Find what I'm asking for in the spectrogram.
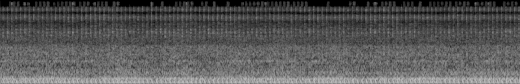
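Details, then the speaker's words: Self-drive cylinder mower with new spark plug, pull-started on choke: beat a little uneven and hunting, about two pulses a second; dies once choke comes off; owner suspects running jet, carburettor needs cleaning. "It died off choke, but it ran."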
